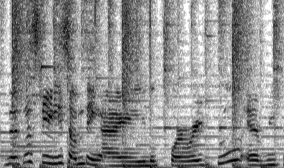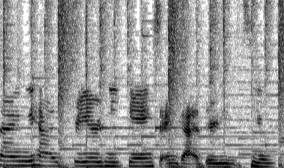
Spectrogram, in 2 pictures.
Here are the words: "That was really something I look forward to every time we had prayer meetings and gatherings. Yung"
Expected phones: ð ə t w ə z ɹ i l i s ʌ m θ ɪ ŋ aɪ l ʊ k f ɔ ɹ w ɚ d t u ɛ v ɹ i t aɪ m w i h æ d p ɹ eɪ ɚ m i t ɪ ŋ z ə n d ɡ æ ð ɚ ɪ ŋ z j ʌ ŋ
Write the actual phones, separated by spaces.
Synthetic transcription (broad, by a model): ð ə t w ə s ɹ i l i s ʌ m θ ɪ ŋ aɪ l ʊ k f ɔ ɹ w ɚ d t u ɛ v ɹ i t aɪ m w i h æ d p ɹ eɪ ɚ m i t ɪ ŋ s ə n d ɡ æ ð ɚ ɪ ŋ s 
